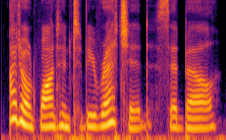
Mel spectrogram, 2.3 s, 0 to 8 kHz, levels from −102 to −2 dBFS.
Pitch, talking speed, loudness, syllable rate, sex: 200 Hz, 240 wpm, -18 LUFS, 5.0 syllables/s, female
